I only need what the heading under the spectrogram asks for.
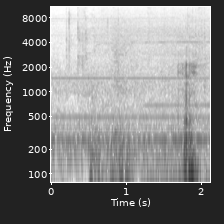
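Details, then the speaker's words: Toyota 3UZ-FE (GS430) engine on a half-cut test rig for an IS200 swap harness, engine off, fuel pump connected and priming: a quiet steady hum with a faint constant whine. Normal fuel pump operation. "you can hear the fuel pump running there all right i'm just going to put on some air defenders because it's quite loud"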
